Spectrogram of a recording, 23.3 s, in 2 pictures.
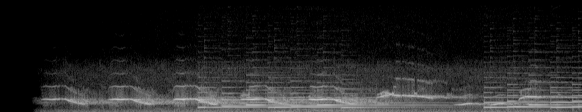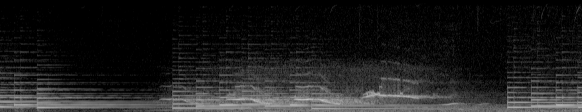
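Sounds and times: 
whale vocalization: 0:01.3 - 0:11.8, 0:14.9 - 0:23.2
sustained soft music tones: 0:01.8 - 0:23.2.

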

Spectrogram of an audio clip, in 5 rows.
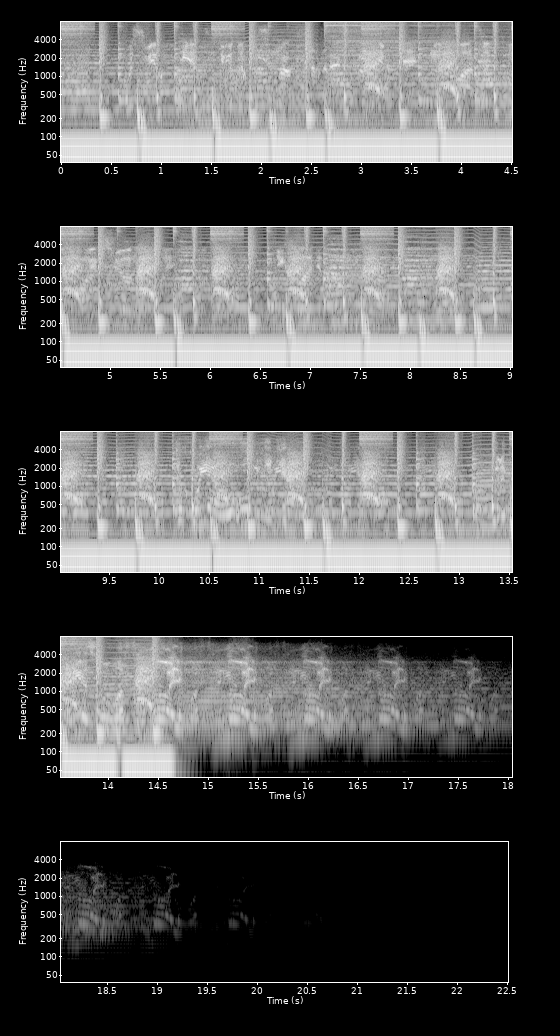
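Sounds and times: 
26-29 Hz low bass tone: 0:00.0 - 0:14.6.

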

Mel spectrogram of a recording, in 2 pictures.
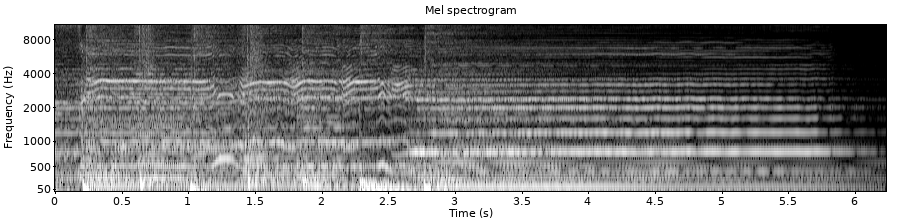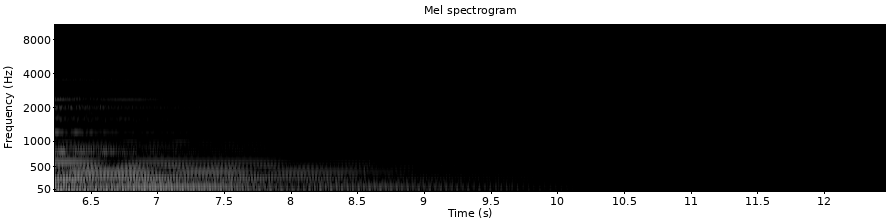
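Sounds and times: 
slow ballad: 0:00.0 - 0:09.5.

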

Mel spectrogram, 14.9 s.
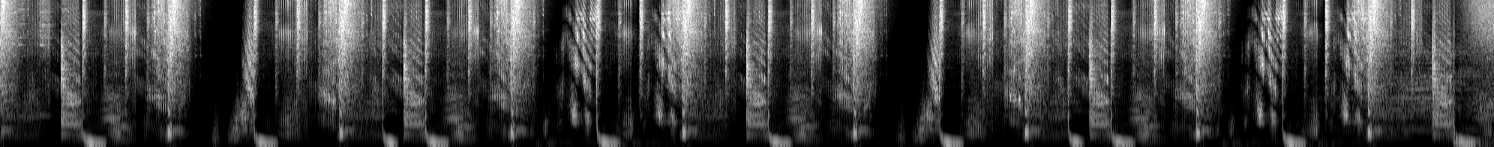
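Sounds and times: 
busted bass: 0:00.2 - 0:01.6, 0:02.6 - 0:06.8, 0:09.4 - 0:14.9.

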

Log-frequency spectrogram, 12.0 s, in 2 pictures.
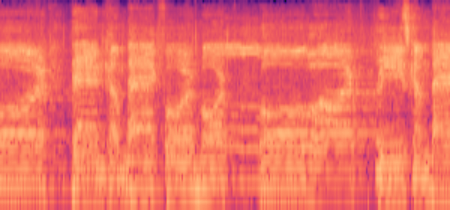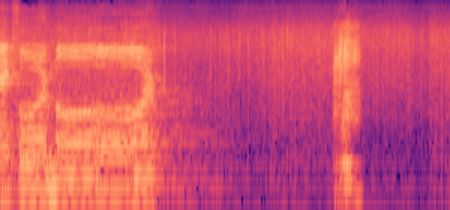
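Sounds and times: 
barbershop quartet singing: 0:00.0 - 0:08.3.

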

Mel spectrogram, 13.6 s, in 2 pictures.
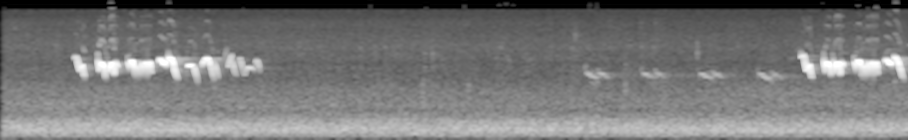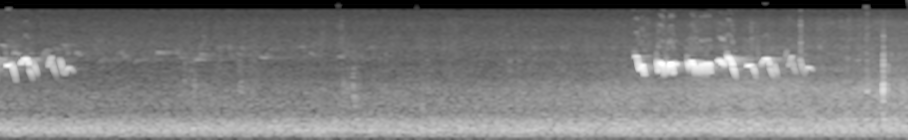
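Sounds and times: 
red-flanked bluetail Tarsiger cyanurus warbling song: 0:00.6 - 0:02.0, 0:06.0 - 0:07.4, 0:11.6 - 0:12.9.

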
